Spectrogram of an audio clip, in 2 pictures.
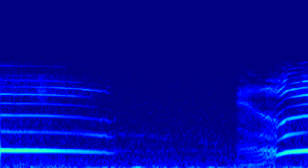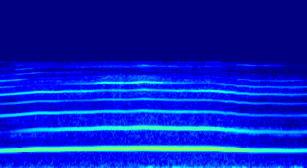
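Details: A wild dog (dingo) caught on a trail camera over a carcass howls in reply to another dog calling in the distance: a long, steady, mournful tone that swoops up at the start and then holds level.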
